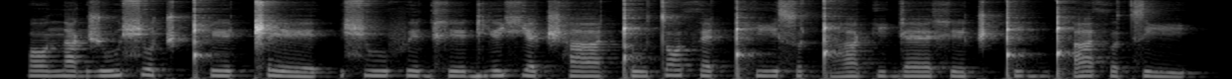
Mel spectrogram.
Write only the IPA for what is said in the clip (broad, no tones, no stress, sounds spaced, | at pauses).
ɔ n a ɡ ʒ u ɕ o t͡ʃ ǃʰ ɪː ǁ e | ɕ uː f ɪː ɡ x ɪː ɡ j ɪ ç ɛ t͡ʃʰ aː ǃ u t ɔ θ ɛ ǃʰ i s ʊ ɡ͡ǃ aː k i ɡ ɛː x ɪː t͡ʃ ǃ i ɡ ǃʼ a θ ʊ t͡s i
